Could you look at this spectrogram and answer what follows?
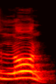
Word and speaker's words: ln: It is lawn. It is lawn. Okay.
